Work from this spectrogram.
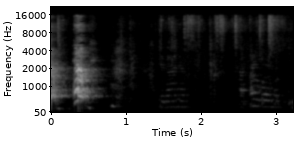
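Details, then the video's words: Excited Schnauzer barking on grooming day: one sharp, loud bark at the start, followed by softer, whining voiced sounds and faint background noises. "설레서 냅다 짖는 댕댕이"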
